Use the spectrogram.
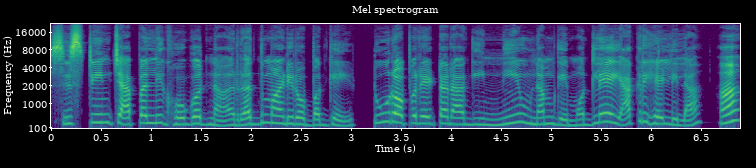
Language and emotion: Kannada, angry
